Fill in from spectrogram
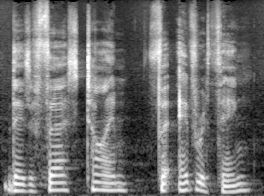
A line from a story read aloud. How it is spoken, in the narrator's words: Kenny replied calmly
